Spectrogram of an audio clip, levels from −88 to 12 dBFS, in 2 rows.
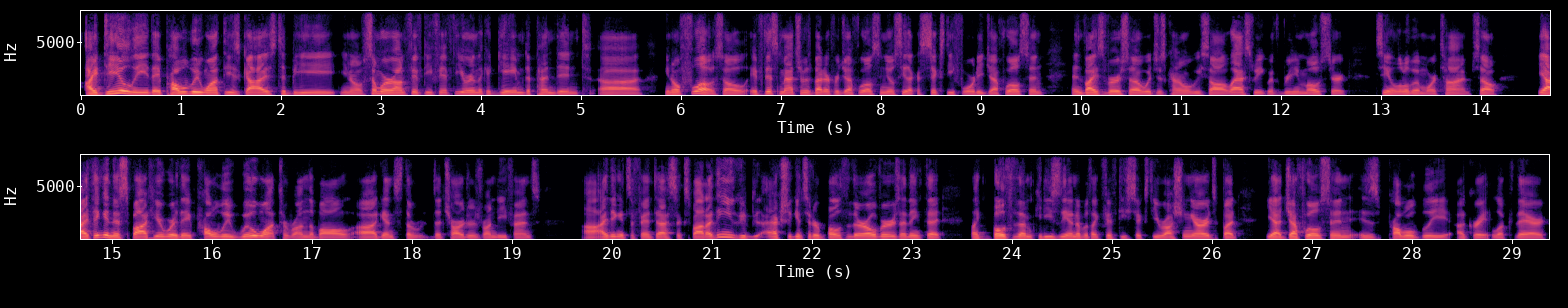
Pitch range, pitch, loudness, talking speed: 120-140 Hz, 130 Hz, -24 LUFS, 265 wpm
